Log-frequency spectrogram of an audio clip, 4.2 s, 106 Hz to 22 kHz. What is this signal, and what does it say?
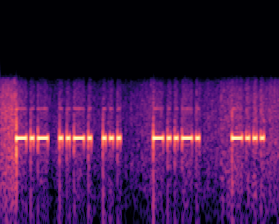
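Morse code, heard as a keyed tone, about 21 wpm, 830 Hz, with radio noise. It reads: KFS / B
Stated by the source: Morse from KPH's Night of Nights XX maritime radiotelegraphy event, received in Chiapas, Mexico about 3,800 km away on a Kenwood R-600 with a grounded 10 m long-wire antenna.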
